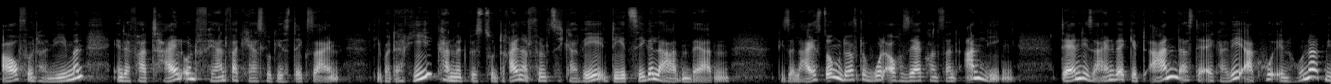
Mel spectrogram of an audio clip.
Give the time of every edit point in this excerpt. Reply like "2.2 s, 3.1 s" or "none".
none

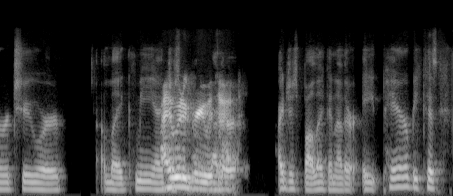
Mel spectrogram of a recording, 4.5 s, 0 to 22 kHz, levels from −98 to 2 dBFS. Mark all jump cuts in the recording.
none

